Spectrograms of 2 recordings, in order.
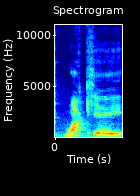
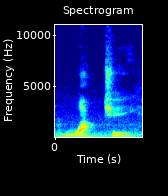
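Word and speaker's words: Waakye: Wakie is rice and beans, pronounced wachi. Wachi. Fair enough. I stand corrected.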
